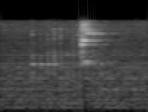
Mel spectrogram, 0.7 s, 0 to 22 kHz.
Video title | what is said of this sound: Pocket Valve Engine Part 9 Cam & Cam Follower | you can hear it tapping around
